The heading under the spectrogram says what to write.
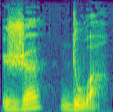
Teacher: OE, when you combine the two, you get the sound wa wa wa.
